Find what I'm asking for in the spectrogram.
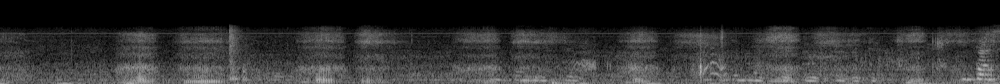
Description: My baby girl sleeping loudly.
